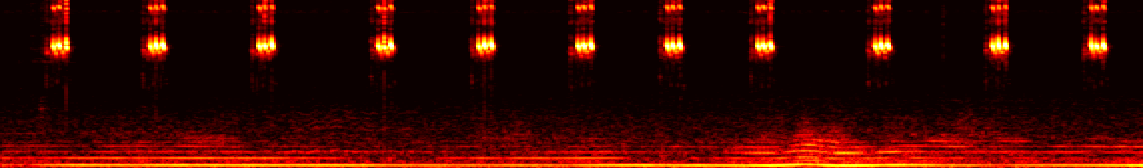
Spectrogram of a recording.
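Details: A single cricket, recorded for real, chirping eleven times in a regular rhythm; each chirp is a brief high triple pulse, roughly a second apart, with a steady low hum and a brief soft rustle midway.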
